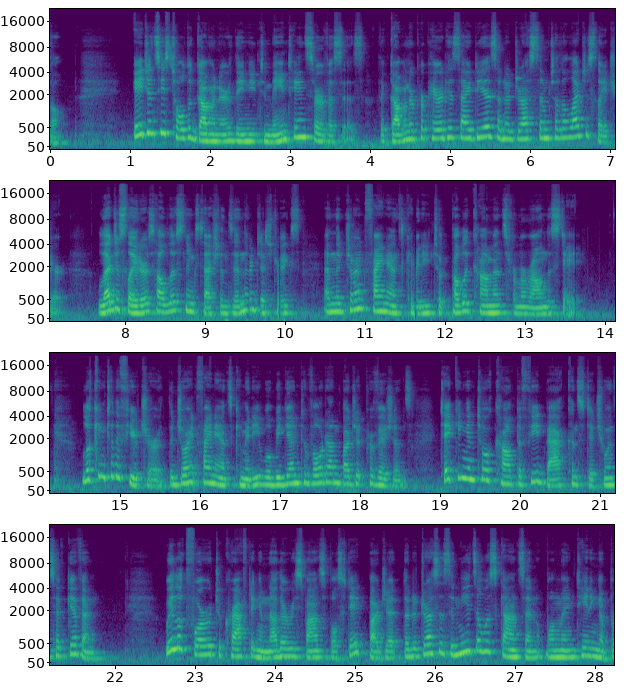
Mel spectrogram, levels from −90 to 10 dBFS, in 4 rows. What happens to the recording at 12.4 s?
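Two brief short concealed packet losses occur, at 12.37 to 12.41 s and 12.49 to 12.53 s. Each time, about 20 ms of audio arrived too late. The receiver extended the preceding sound to fill the gap, then blended back, leaving a quick smear or wobble.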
